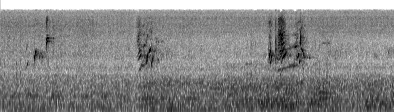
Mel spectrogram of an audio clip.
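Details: Garden European goldfinches in late afternoon: a few sharp, high tweets followed by a richer burst of jingling twitter notes, short and separated, over a faint low hum.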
